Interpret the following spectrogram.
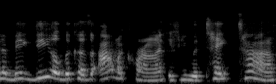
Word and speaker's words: Omicron: but now I'm worried because they may cancel it because of Omarion dancing in the streets.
